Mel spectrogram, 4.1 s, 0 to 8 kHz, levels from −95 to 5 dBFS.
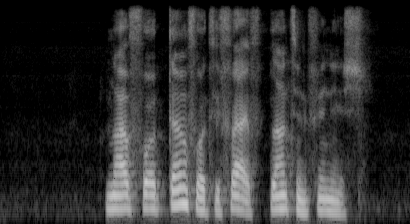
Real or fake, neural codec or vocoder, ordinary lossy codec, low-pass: fake; codec, 24 kHz, 6 kbps, HILCodec; none; 7.2 kHz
